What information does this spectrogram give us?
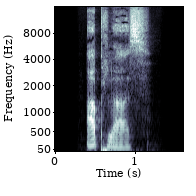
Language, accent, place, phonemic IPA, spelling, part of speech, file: German, Germany, Berlin, /ˈapˌlas/, Ablass, noun, De-Ablass.ogg
- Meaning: 1. drain 2. cessation 3. indulgence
